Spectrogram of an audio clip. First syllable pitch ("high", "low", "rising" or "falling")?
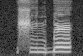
low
